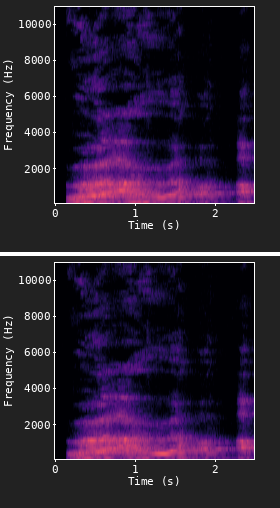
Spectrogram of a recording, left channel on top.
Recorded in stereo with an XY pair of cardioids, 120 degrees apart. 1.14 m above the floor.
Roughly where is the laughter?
Ahead left.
